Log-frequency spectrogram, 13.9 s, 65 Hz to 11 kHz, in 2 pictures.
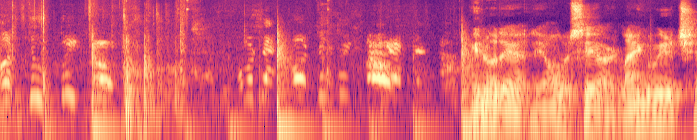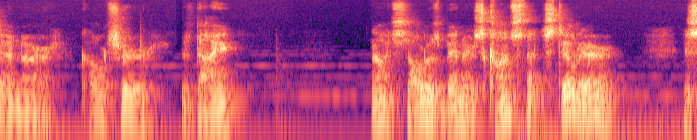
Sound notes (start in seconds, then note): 1.6 grunting; 3.4 grunting with effort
